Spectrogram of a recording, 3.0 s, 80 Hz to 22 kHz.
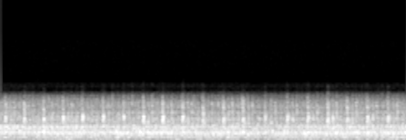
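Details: Audi 1.8, 90 hp, warm idle after cylinder-head repair: light, uneven ticking over the idle, absent cold, louder and with changing rhythm as it warms. Replacement lifters changed nothing. Owner suspects hydraulic lifters or the 15W-40 Lukoil oil, as semi-synthetic was fine before; unconfirmed.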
